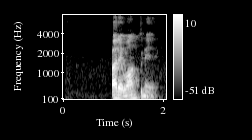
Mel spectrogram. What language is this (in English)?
Kurdish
